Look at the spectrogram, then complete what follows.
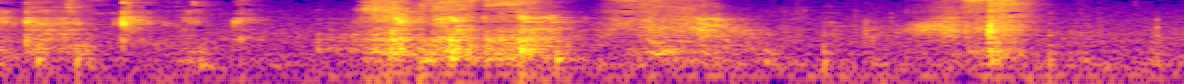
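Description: Someone slurping soup from a spoon in a few noisy sips, with small clicks of the spoon against a ceramic bowl.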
